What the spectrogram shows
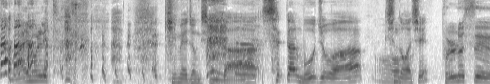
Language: Korean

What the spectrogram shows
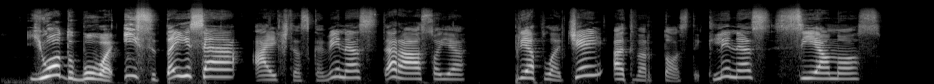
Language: Lithuanian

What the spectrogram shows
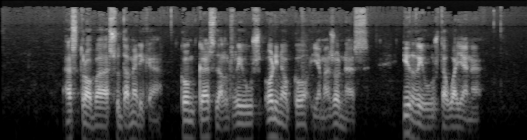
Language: Catalan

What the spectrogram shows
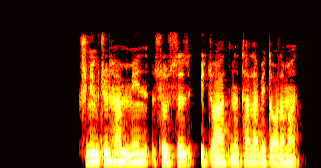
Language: Uzbek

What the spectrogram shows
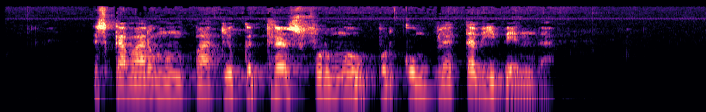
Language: Galician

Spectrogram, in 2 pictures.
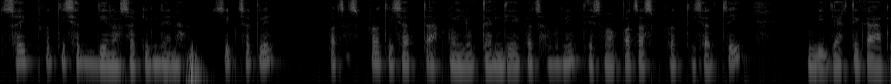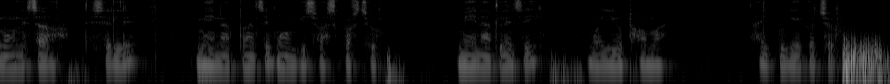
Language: Nepali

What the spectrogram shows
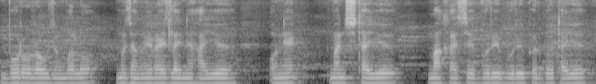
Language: Bodo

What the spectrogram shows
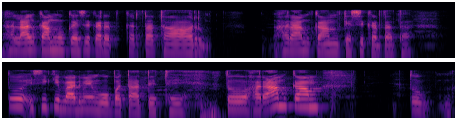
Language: Urdu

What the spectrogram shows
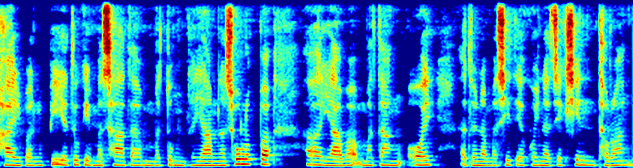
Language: Manipuri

